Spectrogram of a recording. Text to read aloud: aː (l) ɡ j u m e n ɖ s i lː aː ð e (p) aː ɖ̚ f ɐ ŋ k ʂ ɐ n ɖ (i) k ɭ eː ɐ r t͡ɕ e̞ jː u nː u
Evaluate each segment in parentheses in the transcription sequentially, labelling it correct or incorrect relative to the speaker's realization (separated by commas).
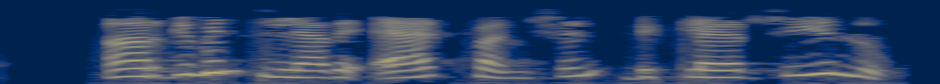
incorrect, incorrect, correct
